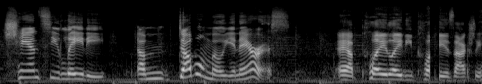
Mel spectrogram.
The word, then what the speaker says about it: Play Lady Play: Play Lady Play is actually how you pronounce her name.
